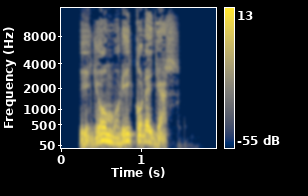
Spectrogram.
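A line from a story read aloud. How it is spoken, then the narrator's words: Exclaimed. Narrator (Spanish): exclamó Harvey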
